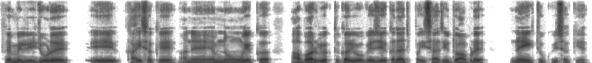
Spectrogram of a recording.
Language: Gujarati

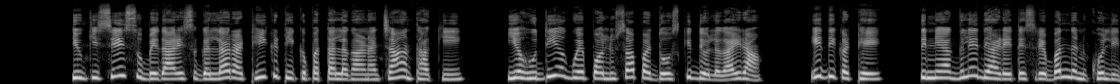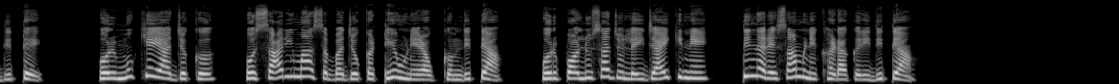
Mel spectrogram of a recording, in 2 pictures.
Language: Mandeali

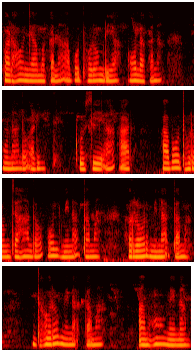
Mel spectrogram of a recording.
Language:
Santali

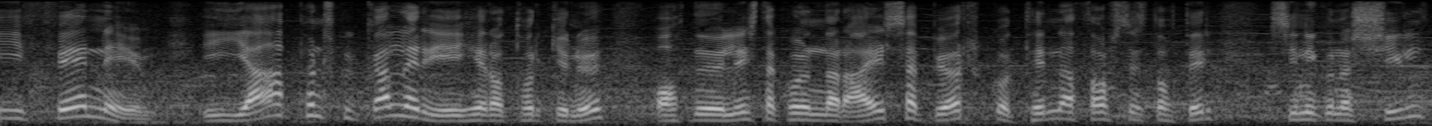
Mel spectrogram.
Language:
Icelandic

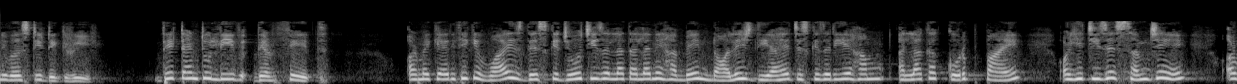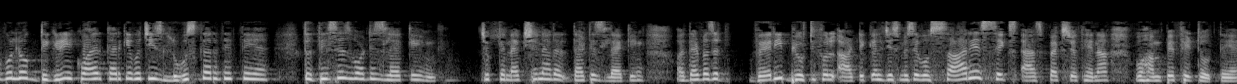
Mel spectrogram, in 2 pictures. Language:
Urdu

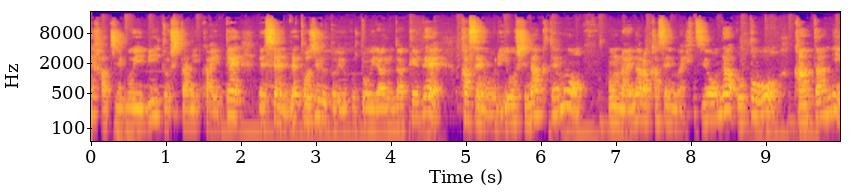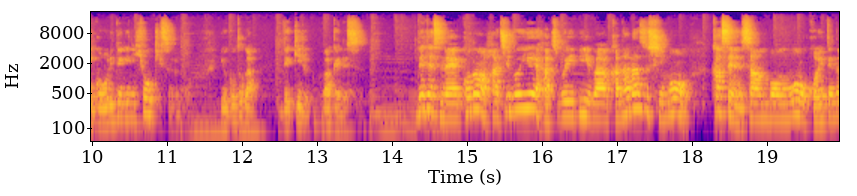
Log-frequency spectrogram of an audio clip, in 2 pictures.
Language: Japanese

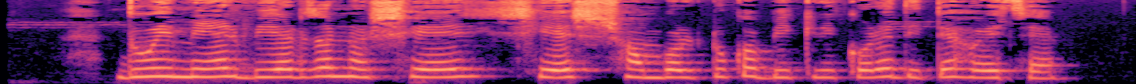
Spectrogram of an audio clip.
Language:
Bangla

